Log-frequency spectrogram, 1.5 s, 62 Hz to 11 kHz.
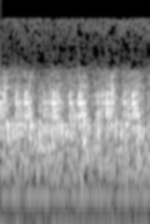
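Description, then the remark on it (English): A clock mechanism whirs steadily before striking twelve o'clock, a dense mechanical grinding of gears with a quick, even rhythmic pulsing throughout, moderately loud with no voices. “Inexorably, as we concentrated on the chessboard, all of the clocks ticked on towards 12 o'clock.”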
